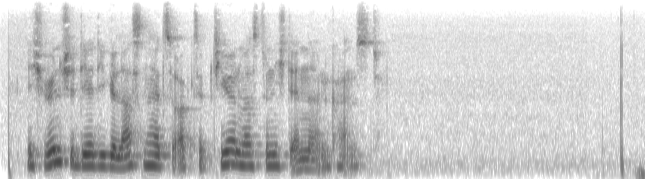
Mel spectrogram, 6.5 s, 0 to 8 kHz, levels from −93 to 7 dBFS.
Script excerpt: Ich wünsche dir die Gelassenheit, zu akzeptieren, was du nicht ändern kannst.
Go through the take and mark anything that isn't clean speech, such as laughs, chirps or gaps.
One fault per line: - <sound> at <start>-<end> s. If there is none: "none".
none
